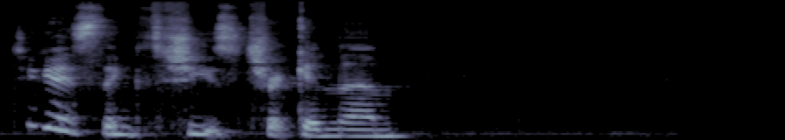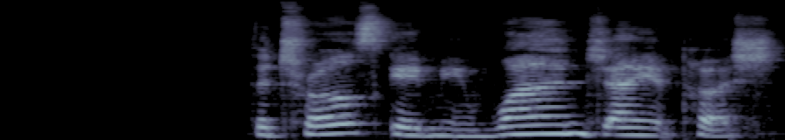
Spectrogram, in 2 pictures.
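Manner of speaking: lively picture-book read-aloud; story reading. A narrator's reading. Teacher reading a troll story to her class, lively read-aloud.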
